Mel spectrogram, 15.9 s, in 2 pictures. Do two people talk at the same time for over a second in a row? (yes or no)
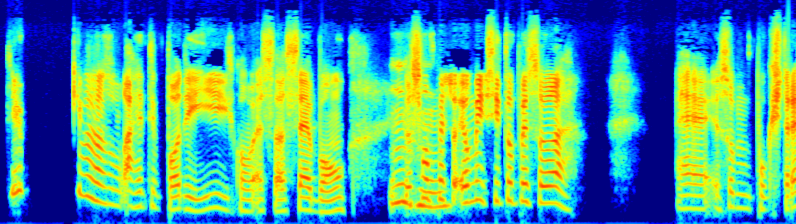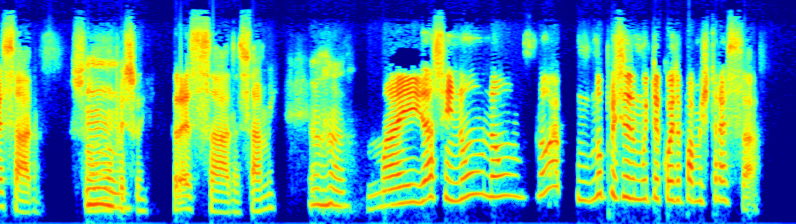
no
